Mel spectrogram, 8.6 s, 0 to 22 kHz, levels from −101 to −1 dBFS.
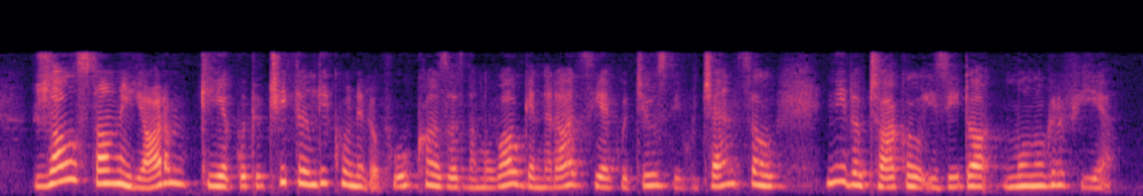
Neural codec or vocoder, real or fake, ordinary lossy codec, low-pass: codec, 16 kHz, 1.1 kbps, Voila-Tokenizer; fake; none; 7.2 kHz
